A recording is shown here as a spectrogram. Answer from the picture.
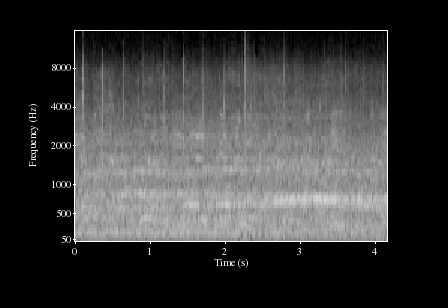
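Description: Football practice chatter: several players and coaches calling and talking over one another, with scattered short, sharp clicks and claps.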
